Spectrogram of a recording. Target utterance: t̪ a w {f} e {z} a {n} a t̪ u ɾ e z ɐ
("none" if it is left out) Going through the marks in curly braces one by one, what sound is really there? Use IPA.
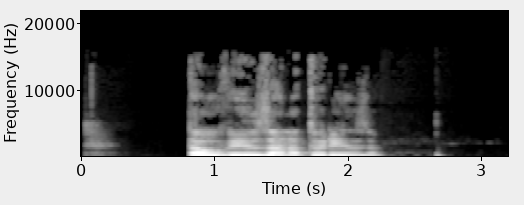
v, z, n

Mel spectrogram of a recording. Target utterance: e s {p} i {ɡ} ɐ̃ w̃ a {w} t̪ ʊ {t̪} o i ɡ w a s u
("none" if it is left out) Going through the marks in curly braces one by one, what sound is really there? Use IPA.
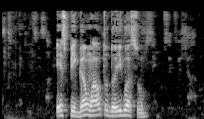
p, ɡ, w, d̪

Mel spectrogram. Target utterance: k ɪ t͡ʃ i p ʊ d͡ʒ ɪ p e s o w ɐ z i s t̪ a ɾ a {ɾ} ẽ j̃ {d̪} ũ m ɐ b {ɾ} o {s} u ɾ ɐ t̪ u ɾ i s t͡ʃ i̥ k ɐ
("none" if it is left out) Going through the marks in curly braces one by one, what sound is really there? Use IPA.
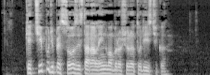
l, d̪, ɾ, ʃ

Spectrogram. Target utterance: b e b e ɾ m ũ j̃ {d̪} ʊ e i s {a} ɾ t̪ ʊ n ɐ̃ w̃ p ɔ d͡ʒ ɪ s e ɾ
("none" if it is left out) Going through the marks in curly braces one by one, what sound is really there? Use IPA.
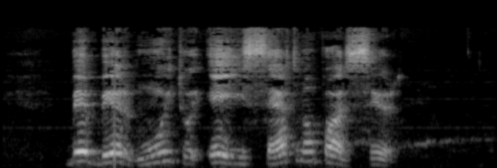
t̪, ɛ

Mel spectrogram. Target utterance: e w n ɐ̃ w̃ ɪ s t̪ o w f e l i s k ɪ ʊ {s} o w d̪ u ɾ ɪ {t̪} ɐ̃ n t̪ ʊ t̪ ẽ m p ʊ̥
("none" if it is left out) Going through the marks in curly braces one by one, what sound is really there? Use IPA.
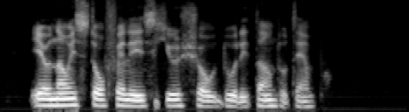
ʃ, t̪

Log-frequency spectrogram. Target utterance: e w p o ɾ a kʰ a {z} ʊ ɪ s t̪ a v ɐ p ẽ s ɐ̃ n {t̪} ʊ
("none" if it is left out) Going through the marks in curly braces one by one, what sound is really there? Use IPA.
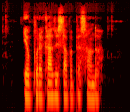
z, d̪

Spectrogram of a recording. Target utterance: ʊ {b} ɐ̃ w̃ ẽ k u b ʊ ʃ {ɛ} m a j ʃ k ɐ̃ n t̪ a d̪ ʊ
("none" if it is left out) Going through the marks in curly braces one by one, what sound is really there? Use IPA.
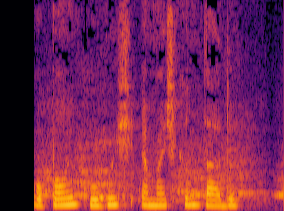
p, ɛ

